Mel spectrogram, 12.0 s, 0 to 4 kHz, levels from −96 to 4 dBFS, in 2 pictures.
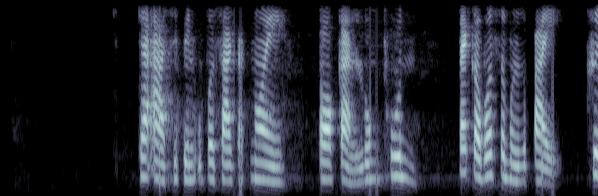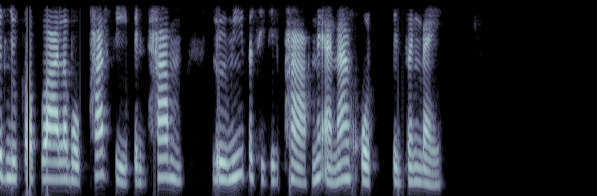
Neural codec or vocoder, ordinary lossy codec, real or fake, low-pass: none; none; real; 3.6 kHz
